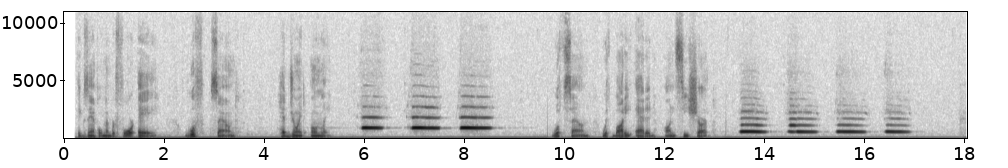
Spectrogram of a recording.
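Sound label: Embou FL, Flute; WHOOF SOUND; No tongue (Too) has been used to push air out.; Eject air with tongue on roof behind teeth – "too" part of embouchure.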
